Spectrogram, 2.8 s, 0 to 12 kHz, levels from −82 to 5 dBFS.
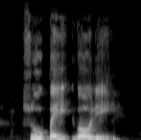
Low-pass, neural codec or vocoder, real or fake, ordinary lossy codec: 10.8 kHz; none; real; Opus, 32 kbps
